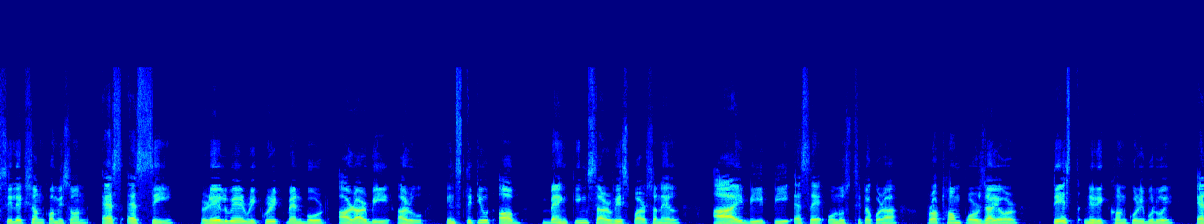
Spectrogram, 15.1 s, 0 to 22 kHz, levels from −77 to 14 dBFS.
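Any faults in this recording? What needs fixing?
Throughout, s sounds are bright but gritty and lispy, likely HE-AAC compression near 24 kbps: the treble is copied up from lower bands, not muffled away. Encode at a higher bitrate, or without band replication, so the treble is coded directly.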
